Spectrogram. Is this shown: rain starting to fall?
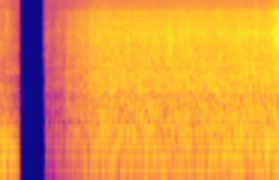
yes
